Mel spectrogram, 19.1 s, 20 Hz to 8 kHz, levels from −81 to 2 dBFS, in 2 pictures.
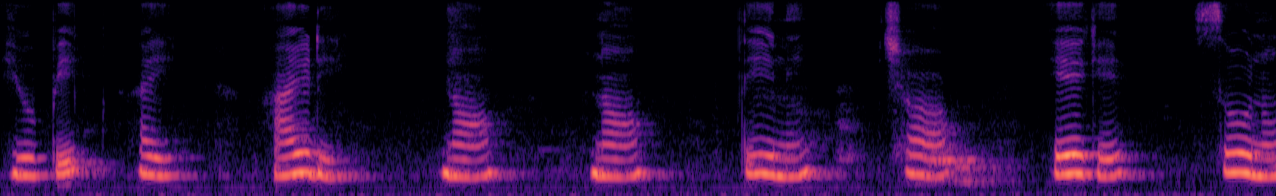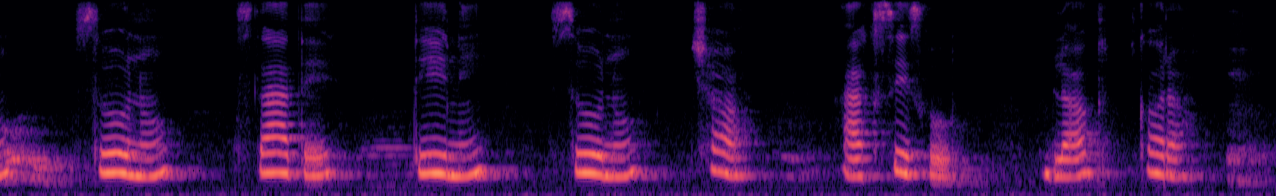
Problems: none marked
